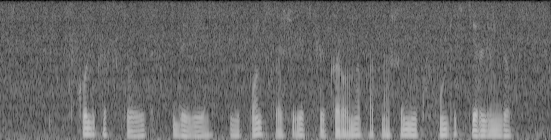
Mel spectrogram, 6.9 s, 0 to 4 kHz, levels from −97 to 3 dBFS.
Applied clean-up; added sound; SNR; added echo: none; Stream; 13 dB; none.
